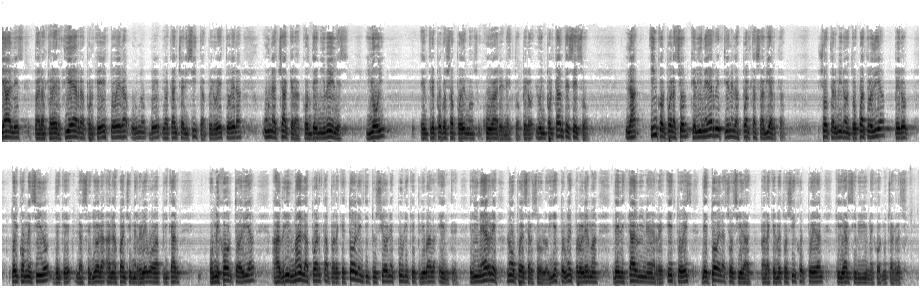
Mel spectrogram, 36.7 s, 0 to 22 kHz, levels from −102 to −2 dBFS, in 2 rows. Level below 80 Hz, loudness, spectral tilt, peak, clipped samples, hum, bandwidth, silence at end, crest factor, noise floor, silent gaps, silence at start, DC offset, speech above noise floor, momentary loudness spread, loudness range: -48 dBFS; -14 LUFS; -7.5 dB/octave; 0 dBFS; under 0.1%; none; 10.5 kHz; 0.35 s; 12 dB; -45 dBFS; none; 0 s; under 0.1%; 32 dB; 8 LU; 2 LU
